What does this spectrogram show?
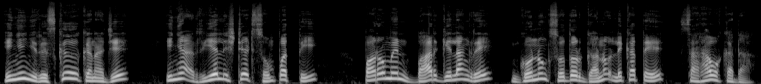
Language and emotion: Santali, happy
